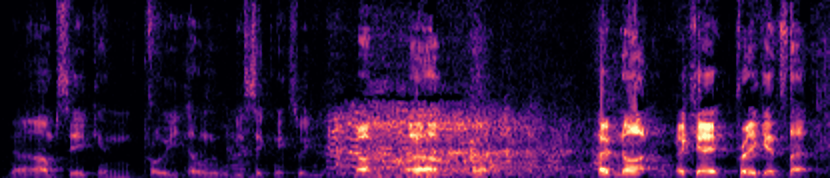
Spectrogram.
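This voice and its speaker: A man's voice: medium pitch, fairly even intonation, unhurried, heavy background noise. A man who is sick, preaching a sermon with many fillers and restarts. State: sick, voice a bit off. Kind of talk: sermon to a student group.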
